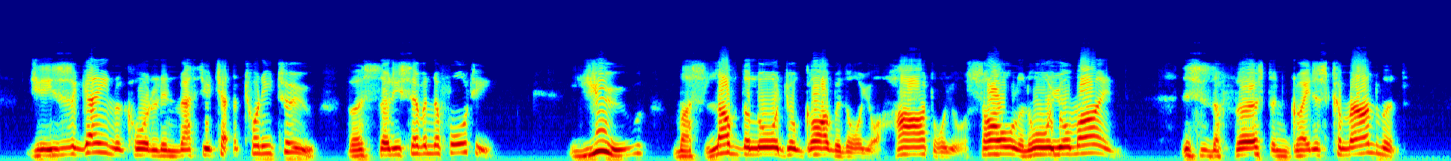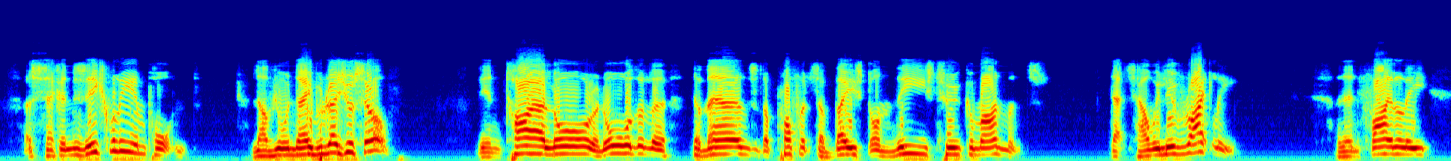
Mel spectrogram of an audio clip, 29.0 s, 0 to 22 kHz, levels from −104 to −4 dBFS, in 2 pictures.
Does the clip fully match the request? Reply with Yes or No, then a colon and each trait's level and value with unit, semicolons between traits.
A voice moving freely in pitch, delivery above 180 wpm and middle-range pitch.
No: wide, 6.9 semitones; average, 145 wpm; medium, 160 Hz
